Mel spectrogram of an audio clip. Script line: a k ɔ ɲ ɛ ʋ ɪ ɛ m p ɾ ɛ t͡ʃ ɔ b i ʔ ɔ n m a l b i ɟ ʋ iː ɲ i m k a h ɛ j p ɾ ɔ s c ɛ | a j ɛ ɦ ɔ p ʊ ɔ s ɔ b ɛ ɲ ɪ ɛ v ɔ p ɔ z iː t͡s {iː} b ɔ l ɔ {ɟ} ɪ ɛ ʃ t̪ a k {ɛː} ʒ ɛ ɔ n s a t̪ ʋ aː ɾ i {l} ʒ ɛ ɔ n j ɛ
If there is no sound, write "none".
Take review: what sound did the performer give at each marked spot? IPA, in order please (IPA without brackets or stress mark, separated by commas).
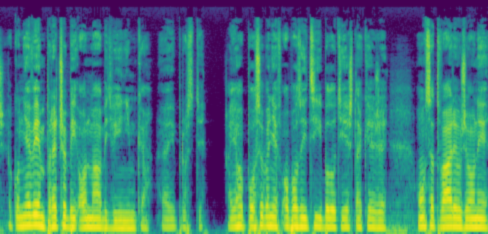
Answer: iː, c, ɛː, l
